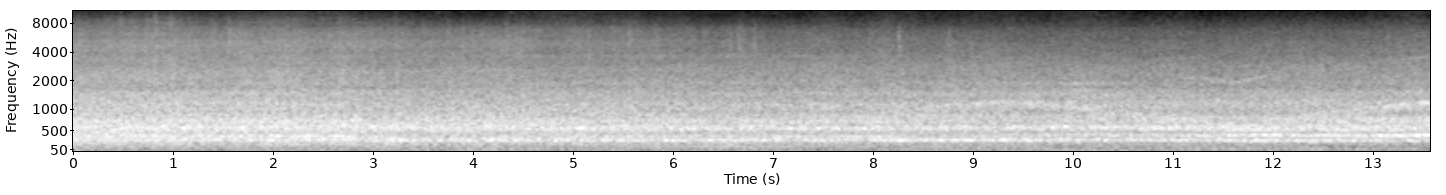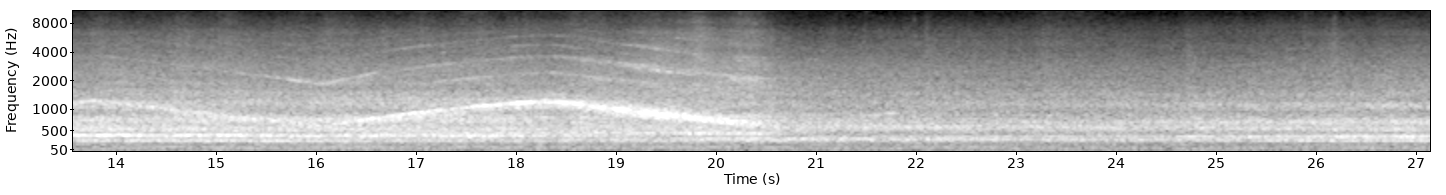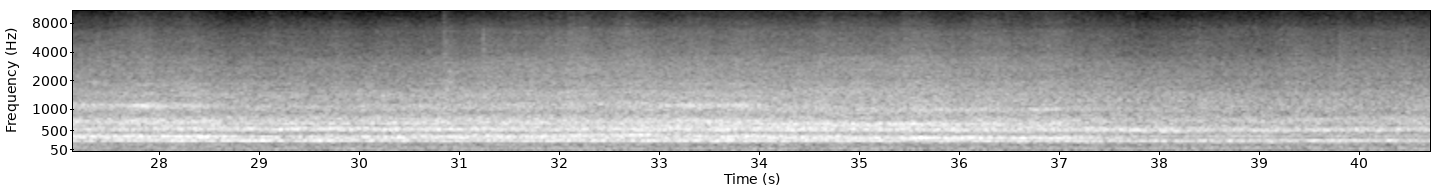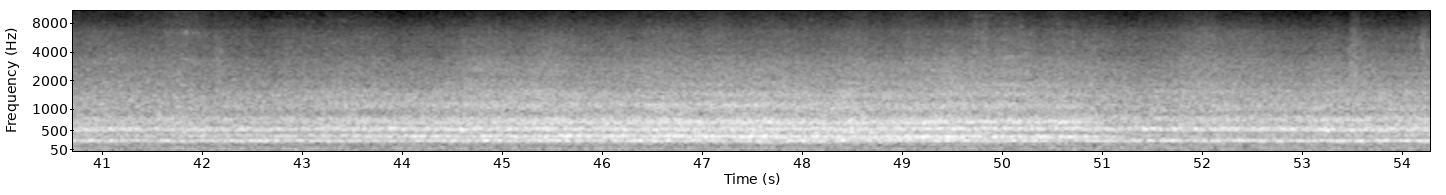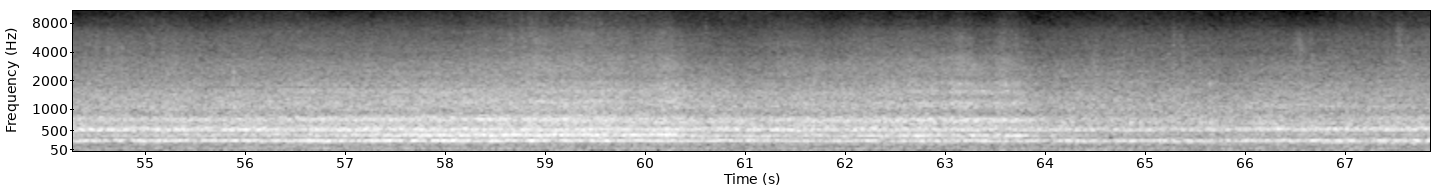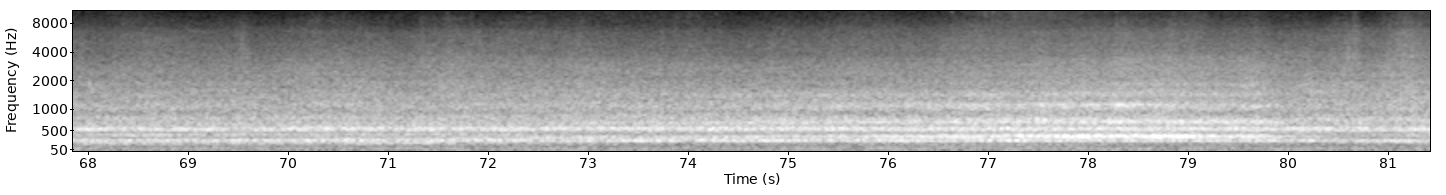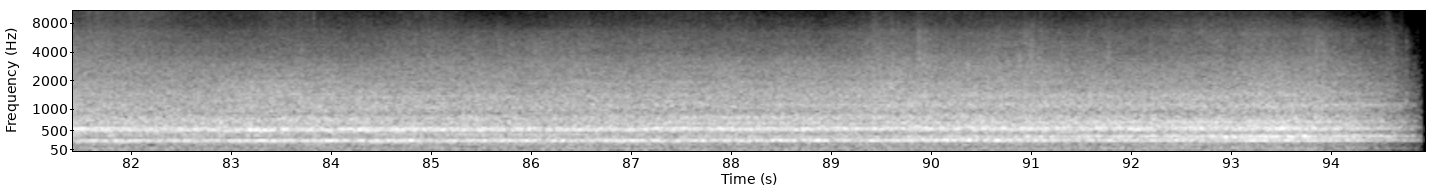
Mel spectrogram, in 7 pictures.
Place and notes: Lisbon, Ponte 25 de Abril - under bridge, traffic
under bridge at river tejo. cars run over metal grades, train tracks below. incredible soundscape.
Lisbon, Portugal, 3 July 2010, 13:55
